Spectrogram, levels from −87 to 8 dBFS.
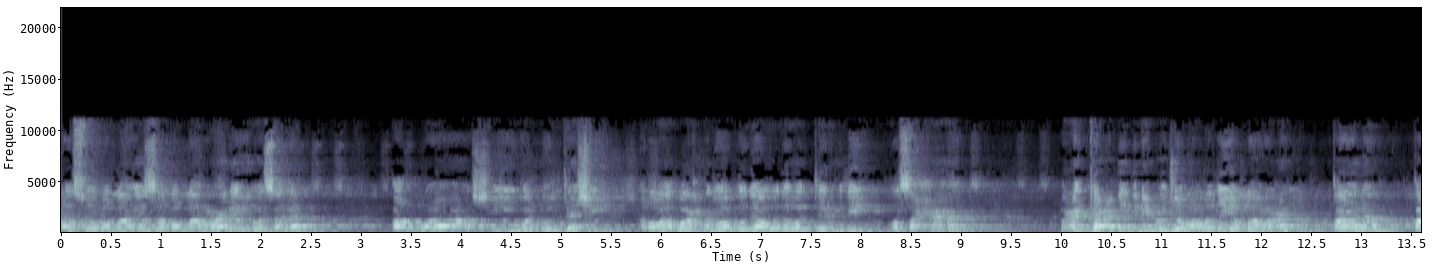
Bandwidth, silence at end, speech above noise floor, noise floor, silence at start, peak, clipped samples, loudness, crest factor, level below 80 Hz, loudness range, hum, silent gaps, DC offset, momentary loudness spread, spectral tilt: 11.5 kHz; 0 s; 20 dB; -38 dBFS; 0 s; -2 dBFS; under 0.1%; -17 LUFS; 16 dB; -54 dBFS; 2 LU; none; none; under 0.1%; 11 LU; -3.5 dB/octave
